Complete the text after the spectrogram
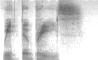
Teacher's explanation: there is also a presence of an anapestic where two unstressed syllables is followed by one stressed syllable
